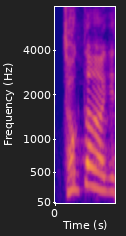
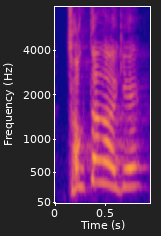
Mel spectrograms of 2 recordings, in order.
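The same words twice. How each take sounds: First: 적당하게 with a plain falling close; flat statement. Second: 적당하게 asked with a high scornful rising lift; 적당하게 lifted high and questioning. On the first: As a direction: set 적당하게 down flatly. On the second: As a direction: toss 적당하게 up as a mocking question. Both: Shown as a demonstration.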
